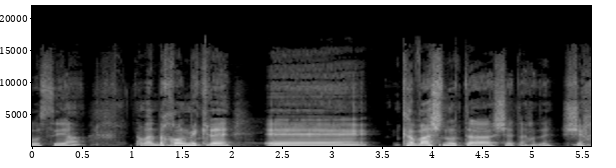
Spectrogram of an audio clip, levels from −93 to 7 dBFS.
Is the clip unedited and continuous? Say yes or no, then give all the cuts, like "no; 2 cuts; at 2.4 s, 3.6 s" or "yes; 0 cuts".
yes; 0 cuts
